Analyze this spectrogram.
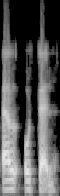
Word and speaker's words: hotel: it's not the hotel it's in Spanish now it's remember that o and the E and the sounds they make and then the silent h so El Hotel awesome let's look at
